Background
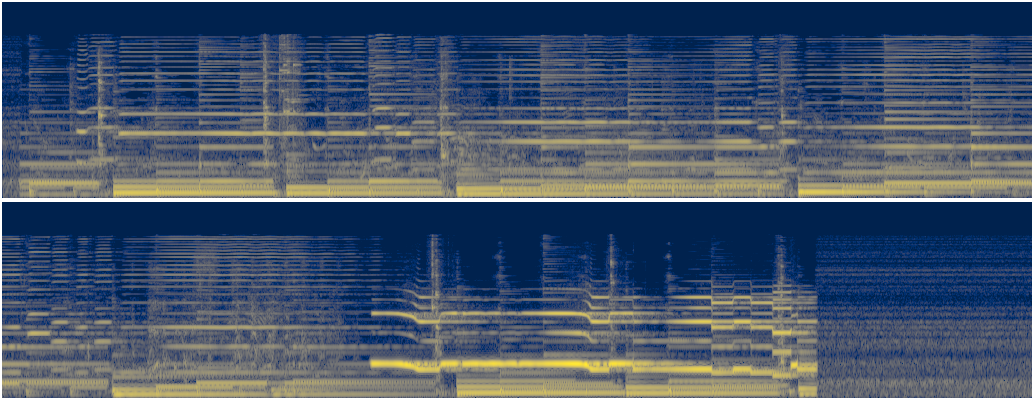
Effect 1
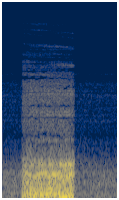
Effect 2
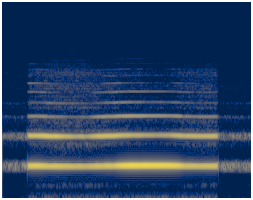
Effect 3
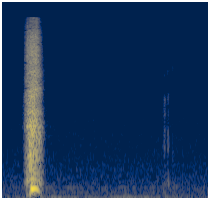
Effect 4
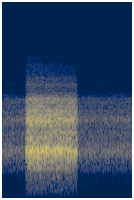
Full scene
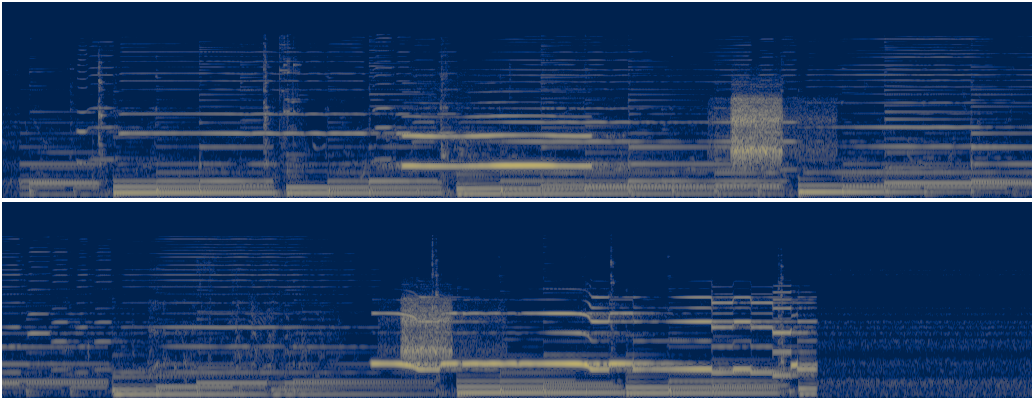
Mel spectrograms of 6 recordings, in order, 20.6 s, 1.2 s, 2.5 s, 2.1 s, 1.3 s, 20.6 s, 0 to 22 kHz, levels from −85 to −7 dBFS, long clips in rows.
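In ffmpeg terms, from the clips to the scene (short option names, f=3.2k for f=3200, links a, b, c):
-filter_complex "[4:a]asplit=2[a][b];[0:a]volume=-19.5dB[c];[a]highshelf=f=3k:g=9.5[d];[2:a]atrim=end=2.49,asetpts=PTS-STARTPTS,volume=-14dB,afade=t=in:d=0.004:c=hsin,afade=t=out:st=2.486:d=0.004:c=hsin,adelay=3740[e];[d]atrim=end=1.3,asetpts=PTS-STARTPTS,volume=-14.5dB,afade=t=in:d=0.004:c=hsin,afade=t=out:st=1.296:d=0.004:c=hsin,adelay=7050[f];[b]atrim=end=1.3,asetpts=PTS-STARTPTS,volume=-17.5dB,afade=t=in:d=0.004:c=hsin,afade=t=out:st=1.296:d=0.004:c=hsin,adelay=14050[g];[c][e][f][g]amix=inputs=4:normalize=0"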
